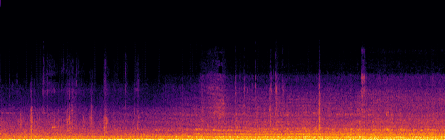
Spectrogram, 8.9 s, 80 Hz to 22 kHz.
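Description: GE ES44DC diesel-electric locomotive's V12 engine running with a steady, heavy low rumble as the locomotive rolls slowly past at track level, with scattered clicks from the wheels on the rails.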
